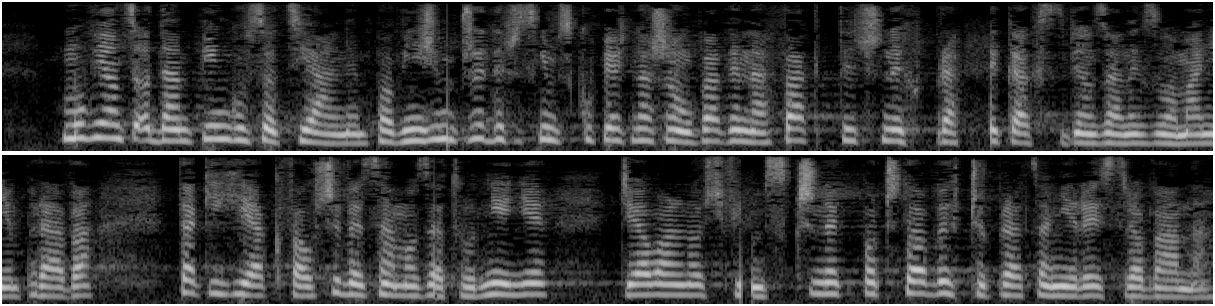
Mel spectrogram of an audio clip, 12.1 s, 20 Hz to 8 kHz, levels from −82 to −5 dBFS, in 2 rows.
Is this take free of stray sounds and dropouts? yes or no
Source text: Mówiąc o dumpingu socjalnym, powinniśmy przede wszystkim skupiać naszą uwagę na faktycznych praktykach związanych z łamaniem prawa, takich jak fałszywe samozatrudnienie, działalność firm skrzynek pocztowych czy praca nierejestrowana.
no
